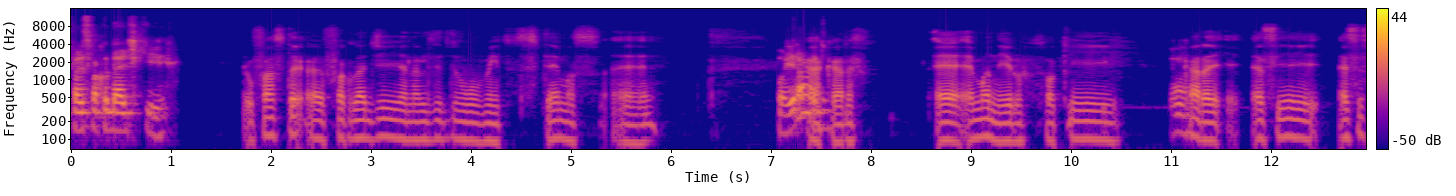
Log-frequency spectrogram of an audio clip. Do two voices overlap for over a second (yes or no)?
no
